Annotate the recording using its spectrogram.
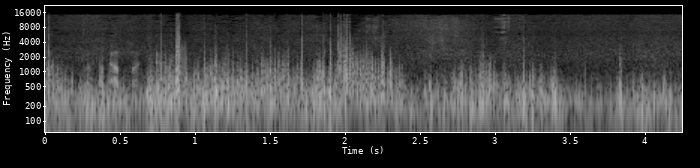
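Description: Wind buffeting the microphone in a loud, steady rush, with a few knocks as the camera is handled and turned.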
